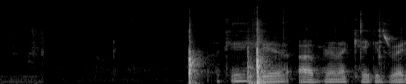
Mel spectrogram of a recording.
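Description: A baking pan is set down on a wooden board with a soft knock.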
